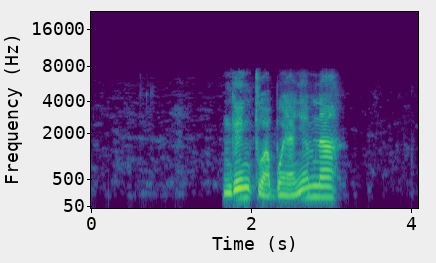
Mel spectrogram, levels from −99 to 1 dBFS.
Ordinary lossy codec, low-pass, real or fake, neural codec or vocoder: Opus, 24 kbps; 7.2 kHz; real; none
